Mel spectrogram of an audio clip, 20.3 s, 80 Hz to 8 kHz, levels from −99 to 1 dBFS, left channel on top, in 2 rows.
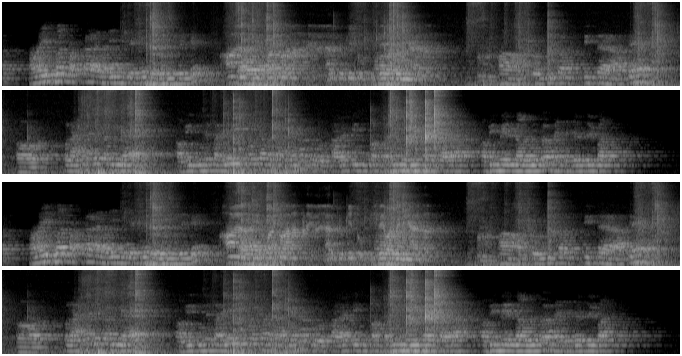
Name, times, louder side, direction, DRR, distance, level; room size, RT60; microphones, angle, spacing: voice 1, 0.4-3.0 3.5-4.0 5.6-6.0 7.4-9.7 10.4-10.8 11.1-12.3 12.8-17.1 17.3-19.2, right 1 dB, 40° left, -11 dB, 1.1 m, -46 dB
Male speech man speaking, 1.8-17.1, left 1 dB, 15° left, 0.3 m, -48 dB
voice 2, 3.3-6.4 7.1-7.4, right 2 dB, 55° right, 3 dB, 0.4 m, -45 dB
6.0 x 2.6 x 2.7 m, 1.4 s
head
